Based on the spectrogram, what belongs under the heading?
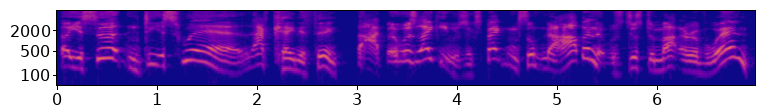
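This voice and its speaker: An actor voicing a nervous, excitable small creature in a video game, husky and jittery. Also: male voice, sits high, brisk, full character voice. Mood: nervous, eager.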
